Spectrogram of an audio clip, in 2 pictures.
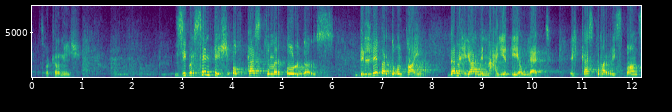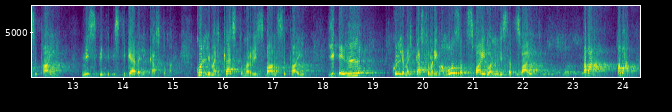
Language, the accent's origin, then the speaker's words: Arabic; Egypt; زي عندنا في مصر كده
